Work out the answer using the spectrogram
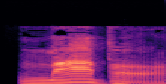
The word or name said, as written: moble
